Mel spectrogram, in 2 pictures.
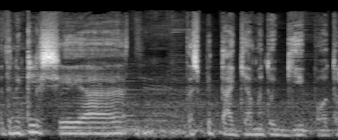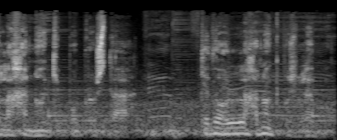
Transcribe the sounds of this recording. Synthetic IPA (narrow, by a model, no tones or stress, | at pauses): met̪ineklisiɐ | t̪ɐspit̪ɐcɐme̞t̪o̞ɲɟipo̞t̪o̞lɐxɐno̞cipo̞bɾo̞st̪ɐ | ceðoololɐxɐno̞ci̥pozvle̞po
